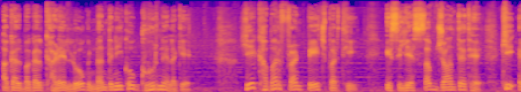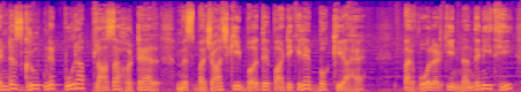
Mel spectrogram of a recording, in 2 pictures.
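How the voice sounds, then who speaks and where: A man narrating a scripted audio drama in an expressive, suspenseful storytelling style. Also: lowish voice, moderate pace. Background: faint music.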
